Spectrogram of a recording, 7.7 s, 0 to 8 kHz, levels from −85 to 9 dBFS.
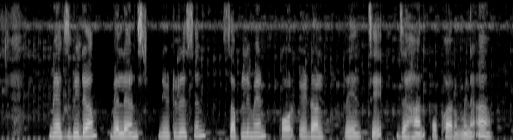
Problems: none marked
